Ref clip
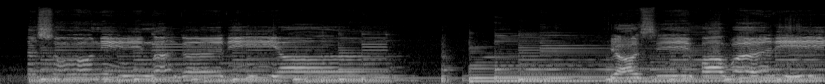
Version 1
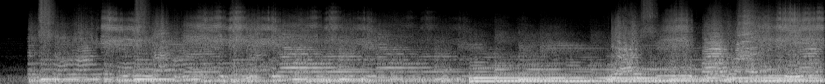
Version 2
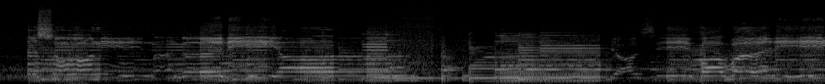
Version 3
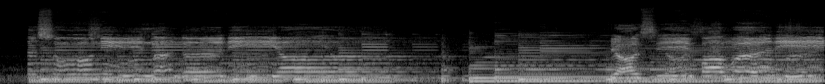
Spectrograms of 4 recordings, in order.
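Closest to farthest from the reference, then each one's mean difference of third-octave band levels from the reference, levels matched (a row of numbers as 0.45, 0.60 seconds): 3, 1, 2; 2.5, 5.0, 9.0 decibels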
